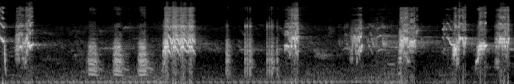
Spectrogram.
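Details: Thai-type Javan myna in full-fill song: irregular harsh squawks and one broad rasping burst, separated by quieter gaps with soft low background noise, closing with clustered chattering notes.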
